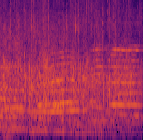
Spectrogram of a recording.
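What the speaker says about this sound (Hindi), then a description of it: "बहुत जोरदार तालियों से भाई प्रताप जी को आमंत्रित करें।" An audience applauds to welcome a poet onto the stage at a Hindi comedy poetry event, a dense, steady wash of clapping filling the short moment.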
